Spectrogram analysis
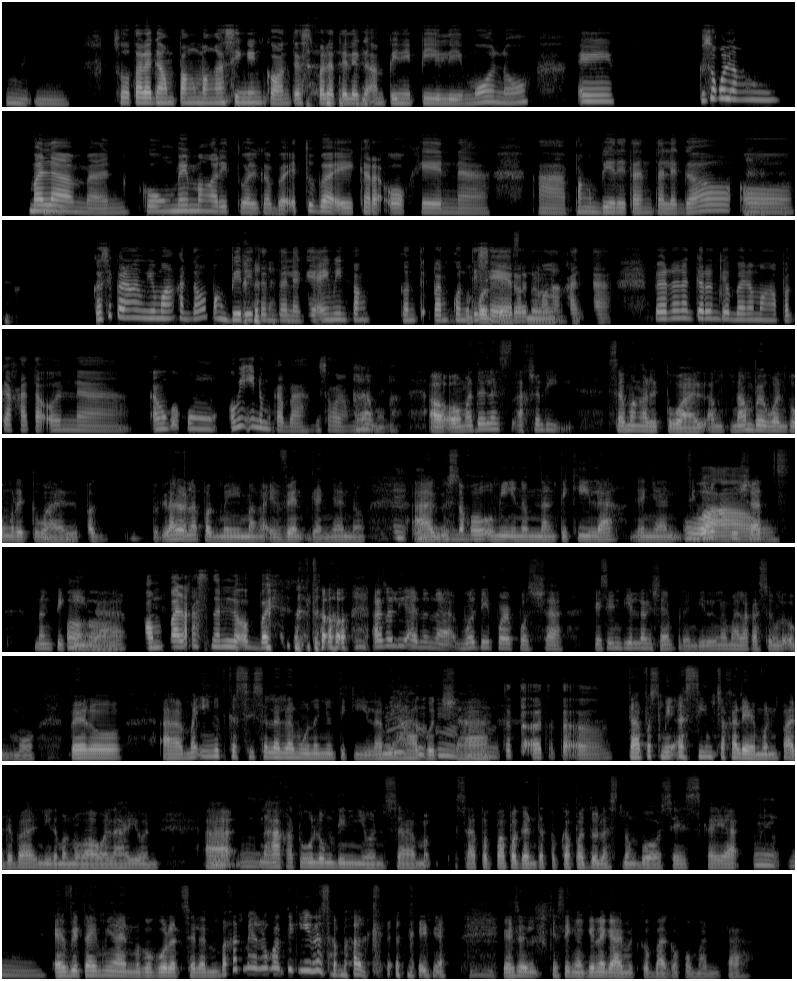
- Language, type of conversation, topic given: Filipino, podcast, Anong kanta ang lagi mong kinakanta sa karaoke?
- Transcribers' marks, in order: other background noise; laugh; tapping; chuckle; laugh; laughing while speaking: "ba yan?"; laughing while speaking: "Totoo"; wind; laughing while speaking: "bag, ganyan"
